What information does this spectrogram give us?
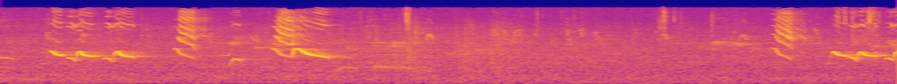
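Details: Kept black-throated laughingthrush giving its many-noted forest-style morning song: a triplet of bright looping whistles, sharp downward slurs, a quiet gap of several seconds, then the looping whistled triplet again.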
